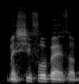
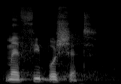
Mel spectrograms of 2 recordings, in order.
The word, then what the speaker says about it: Mephibosheth: Meshifobes, that guy's name is hard to pronounce. Mephibosheth.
